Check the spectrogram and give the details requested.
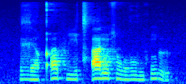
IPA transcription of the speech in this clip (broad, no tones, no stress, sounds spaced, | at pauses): ɣ ɛ̤ qʼ i̤ f i t͡sʼ a ɾ ũ s β o̤ ɣ ṳ f ŋ ɯ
